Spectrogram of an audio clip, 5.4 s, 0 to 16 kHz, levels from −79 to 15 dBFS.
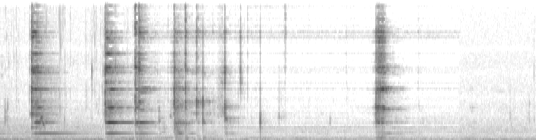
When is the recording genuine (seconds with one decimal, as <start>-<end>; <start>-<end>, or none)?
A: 0.0-1.4; 4.6-5.4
